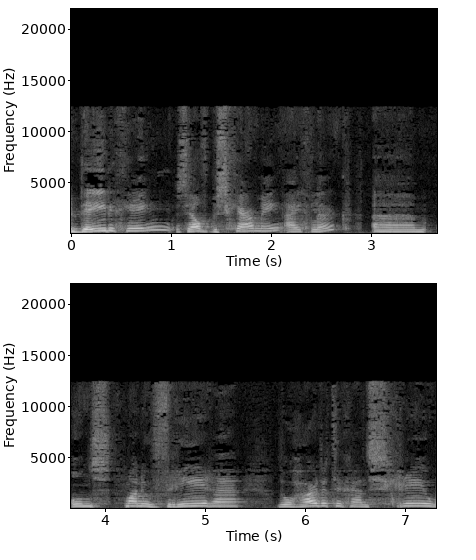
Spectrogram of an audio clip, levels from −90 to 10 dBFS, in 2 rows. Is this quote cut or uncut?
cut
